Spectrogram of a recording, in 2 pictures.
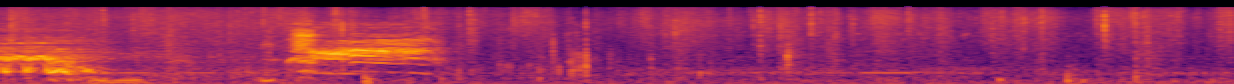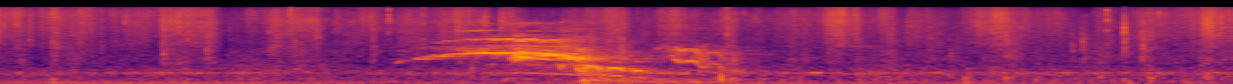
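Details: Bachelor stallions among wild horses in Arizona, challenging other stallions: two loud whinnies about seven seconds apart, each a shaky high cry that drops in pitch as it fades, with a steady low hum and scattered hoof and ground noises between.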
